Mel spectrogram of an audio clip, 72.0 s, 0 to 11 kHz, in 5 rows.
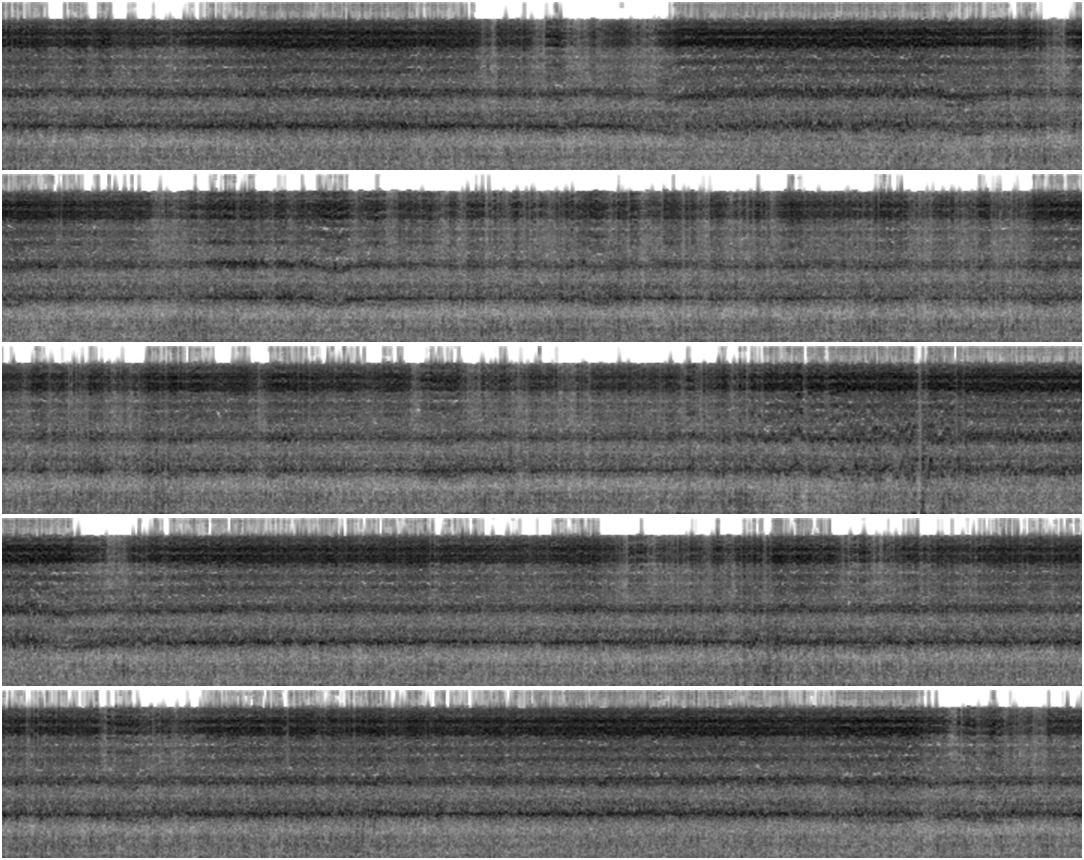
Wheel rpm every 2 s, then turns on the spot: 230, 230, 230, 230, 210, 200, 210, 230, 240, 230, 230, 230, 230, 240, 230, 230, 230, 220, 240, 230, 200, 200, 210, 230, 230, 230, 230, 230, 230, 230, 230, 230, 230, 230, 220, 220.
none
